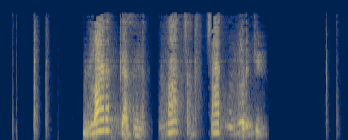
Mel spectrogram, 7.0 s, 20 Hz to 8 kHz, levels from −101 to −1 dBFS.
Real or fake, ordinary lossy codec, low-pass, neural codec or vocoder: fake; MP3, 24 kbps; 7.2 kHz; codec, 44.1 kHz, 0.9 kbps, DAC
